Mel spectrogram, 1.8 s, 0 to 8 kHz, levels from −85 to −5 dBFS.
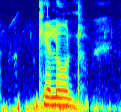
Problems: background conversations at intervals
